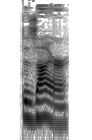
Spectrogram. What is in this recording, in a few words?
"desire", English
